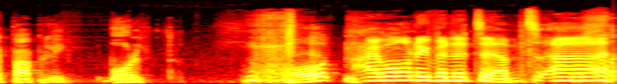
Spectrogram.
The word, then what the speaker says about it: Volt: This is Volt, and we actually have Or if talked. you want to say it properly, bolt.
